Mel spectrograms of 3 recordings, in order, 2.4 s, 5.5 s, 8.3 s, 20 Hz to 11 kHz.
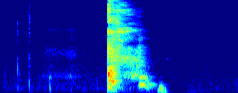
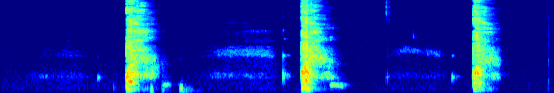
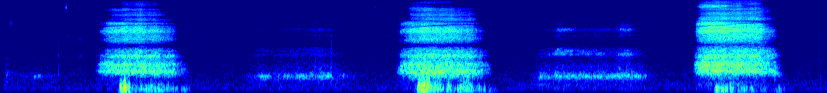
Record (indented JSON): {
  "cough_length": "2.4 s",
  "cough_amplitude": 31955,
  "cough_signal_mean_std_ratio": 0.22,
  "three_cough_length": "5.5 s",
  "three_cough_amplitude": 28928,
  "three_cough_signal_mean_std_ratio": 0.26,
  "exhalation_length": "8.3 s",
  "exhalation_amplitude": 5135,
  "exhalation_signal_mean_std_ratio": 0.44,
  "survey_phase": "beta (2021-08-13 to 2022-03-07)",
  "age": "18-44",
  "gender": "Female",
  "wearing_mask": "No",
  "symptom_cough_any": true,
  "symptom_runny_or_blocked_nose": true,
  "symptom_sore_throat": true,
  "symptom_fatigue": true,
  "symptom_headache": true,
  "symptom_other": true,
  "symptom_onset": "4 days",
  "smoker_status": "Ex-smoker",
  "respiratory_condition_asthma": false,
  "respiratory_condition_other": false,
  "recruitment_source": "Test and Trace",
  "submission_delay": "2 days",
  "covid_test_result": "Positive",
  "covid_test_method": "RT-qPCR",
  "covid_ct_value": 23.0,
  "covid_ct_gene": "N gene",
  "covid_ct_mean": 23.1,
  "covid_viral_load": "26000 copies/ml",
  "covid_viral_load_category": "Low viral load (10K-1M copies/ml)"
}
